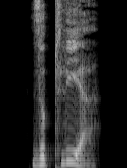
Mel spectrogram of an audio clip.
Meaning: singular imperative of supplieren
- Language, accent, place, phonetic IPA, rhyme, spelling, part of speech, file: German, Germany, Berlin, [zʊˈpliːɐ̯], -iːɐ̯, supplier, verb, De-supplier.ogg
